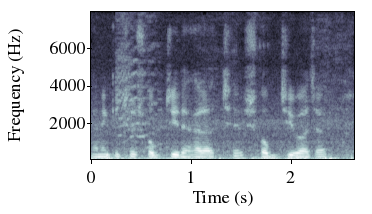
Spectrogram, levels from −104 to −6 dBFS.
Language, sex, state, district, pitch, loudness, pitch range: Bengali, male, Tripura, West Tripura, 110 Hz, -16 LUFS, 105-115 Hz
